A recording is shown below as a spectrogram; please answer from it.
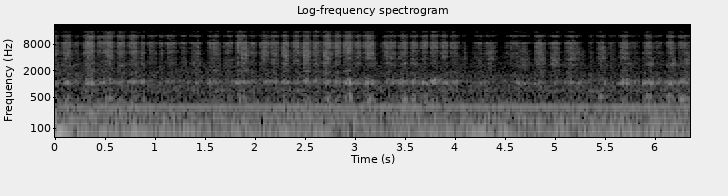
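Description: A wooden graphite pencil held in the fingertips draws on a spiral-bound paper sketchbook page lying flat on a table. Continuous, quiet scratching and shading strokes rasp steadily with a bright, papery hiss over a faint, steady low hum.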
